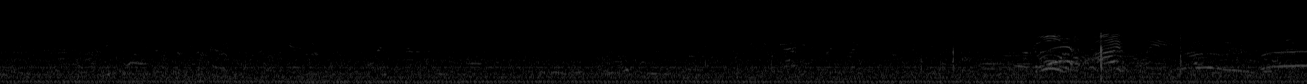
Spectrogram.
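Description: Near silence: faint outdoor ambience with a low steady hum, and faint voices about ten seconds in.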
